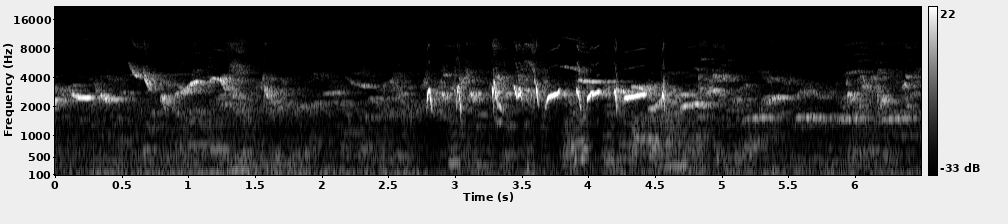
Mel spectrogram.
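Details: Greater green leafbird singing in a rich, varied stream of whistled and chattering phrases, with quick rapid trills and sliding notes in the middle, used as a lure to provoke singing; faint voices in the background.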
